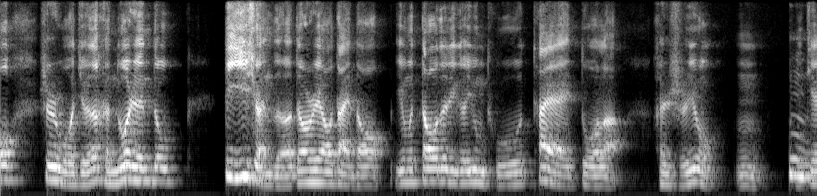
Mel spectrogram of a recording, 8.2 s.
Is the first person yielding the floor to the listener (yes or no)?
yes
